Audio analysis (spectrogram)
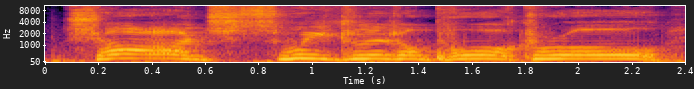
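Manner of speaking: high, loud charging yell; rally the troops with a roaring charge; battle cry. Acted. Fangboar leading the charge, loud high battle cry. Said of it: "And he goes".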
